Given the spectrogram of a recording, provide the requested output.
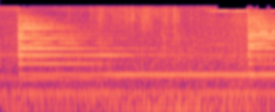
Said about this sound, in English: Church bells ring one village over in Saint-Jean-d'Illac.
